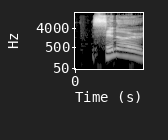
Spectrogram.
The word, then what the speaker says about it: Sinnoh: times I do um Sinnoh yes yeah zandas plays it sinner that's cool that see that's a cool pronunciation though anyway here you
